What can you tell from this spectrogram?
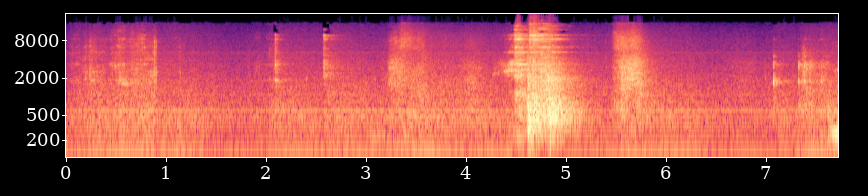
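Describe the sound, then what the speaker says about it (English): Metal clinks and knocks as a bowl gouge is handled and slid into a wood-turning tool handle, several sharp isolated taps with a longer scraping rattle in the middle, close by. "Bring out my handle, which I will insert that tool in"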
